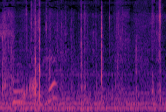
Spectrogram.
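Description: A small cardboard snack box being picked up and handled, giving a quick run of irregular knocks and clicks, the loudest cluster about half a second in. A steady low hum runs underneath.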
